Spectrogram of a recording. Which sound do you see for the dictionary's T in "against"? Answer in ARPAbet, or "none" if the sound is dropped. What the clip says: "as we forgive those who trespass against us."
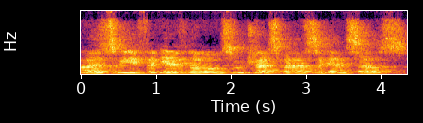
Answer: none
